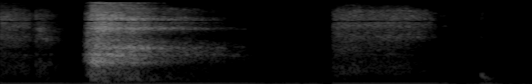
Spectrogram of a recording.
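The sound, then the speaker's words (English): Two deliberate breathy exhales, released intentionally to let go of energy: the first strong and drawn out, fading gradually, the second shorter and softer after a pause. “You intentionally exhale to release accumulated energy, like”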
